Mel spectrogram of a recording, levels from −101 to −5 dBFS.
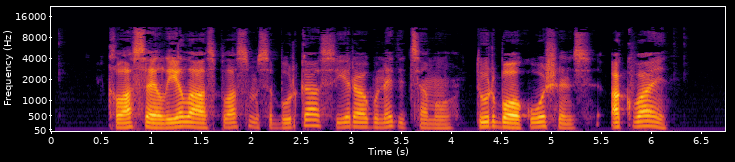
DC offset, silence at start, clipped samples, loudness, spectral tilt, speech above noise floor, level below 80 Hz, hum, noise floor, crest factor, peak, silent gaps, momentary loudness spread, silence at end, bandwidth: under 0.1%; 0.55 s; under 0.1%; -22 LUFS; -5 dB/octave; 53 dB; -66 dBFS; none; -75 dBFS; 22 dB; 0 dBFS; none; 15 LU; 0.6 s; 11.5 kHz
